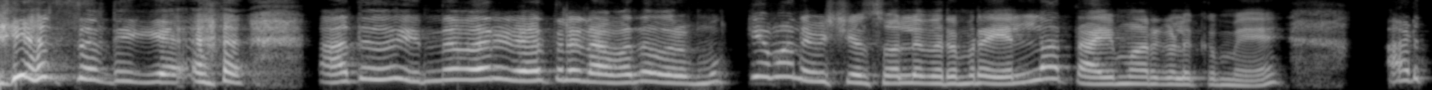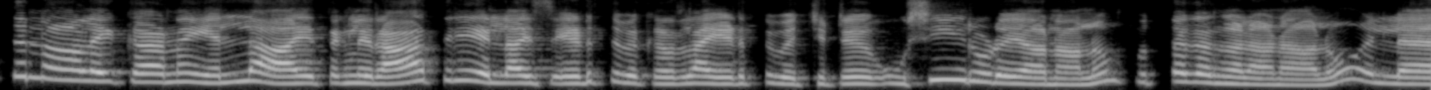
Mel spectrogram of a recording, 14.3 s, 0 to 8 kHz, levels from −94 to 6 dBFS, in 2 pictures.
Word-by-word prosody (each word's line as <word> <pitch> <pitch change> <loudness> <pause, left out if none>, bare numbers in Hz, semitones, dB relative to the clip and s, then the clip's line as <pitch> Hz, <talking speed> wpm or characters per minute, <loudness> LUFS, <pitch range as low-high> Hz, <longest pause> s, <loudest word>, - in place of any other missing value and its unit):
சரியா 455 -2 +11 0.2
சொன்னீங்க. 310 -7 +1 0.9
அதுவும் 375 +4 0
இந்த 320 +3 -4
மாரி 370 +2 +6
நேரத்தில, 335 +1 +4
நான் 260 -1 +3
வந்து 295 +3 +1
ஒரு 240 - +1
முக்கியமான 445 - -3
விஷயம் 255 -3 -3
சொல்ல 245 0 +1
விரும்புறேன், 230 0 +1
எல்லா 335 +9 -1 0.2
தாய்மார்களுக்குமே. 205 -5 -2 0.7
அடுத்த 390 +7 -7
நாளைக்கான 300 -6 +1 0.2
எல்லா 295 +5 -2
ஆயத்தங்களையும், 240 +1 0
ராத்திரியே 320 +5 0
எல்லாம் 245 -2 +1
ஸ் - - -9
எடுத்து 235 +4 -6
வைக்கிறதுலாம், 230 -1 -1
எடுத்து 225 +2 -6
வச்சுட்டு, 210 +1 -5 0.2
உ - - -7
சீருடையானாலும், 245 - -1
புத்தகங்களானாலும், 230 - -3
இல்ல, 235 -3 -3
255 Hz, 125 wpm, -23 LUFS, 225-320 Hz, 0.9 s, சரியா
